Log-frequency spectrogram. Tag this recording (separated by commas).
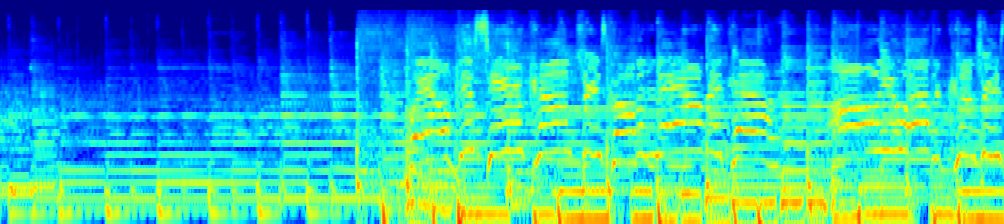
Music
